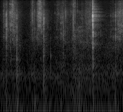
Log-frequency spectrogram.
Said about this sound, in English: All right, I will get the deck shuffled just a bit more.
